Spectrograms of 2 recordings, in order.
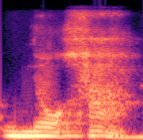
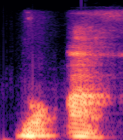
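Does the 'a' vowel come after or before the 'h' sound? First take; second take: after; before. First: The a vowel comes after the h. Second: The a vowel comes before the final h. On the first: The speaker calls it wrong. "It's not Noha. You don't pronounce it N O H A Noha" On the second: The speaker calls it right. "It's actually N O A H. The A comes before the final"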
